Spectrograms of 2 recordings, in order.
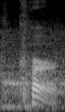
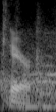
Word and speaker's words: Kerr: let him know that it's pronounced kerr not care oh i gotta make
